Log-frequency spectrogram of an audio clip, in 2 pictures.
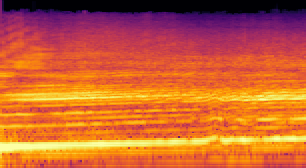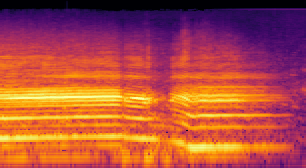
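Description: A race-prepared small hatchback's engine is held at high revs as it accelerates through a cone slalom. About four and a half seconds in the revs drop sharply at a lift or gear change, then climb again before the sound fades out near the end.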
